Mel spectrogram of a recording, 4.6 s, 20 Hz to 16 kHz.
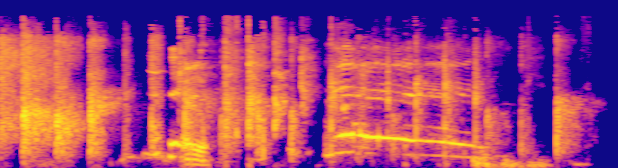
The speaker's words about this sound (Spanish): Bueno, ya han demostrado, creo, que son unos grandes y súper profesionales y un 10 en todo, de la manera que lo hacen, de la manera que hablen, en su producto, en el precio, en todo. Un aplauso.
